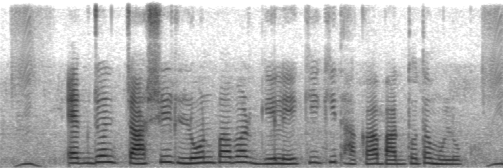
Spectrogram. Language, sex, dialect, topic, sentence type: Bengali, female, Rajbangshi, agriculture, question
